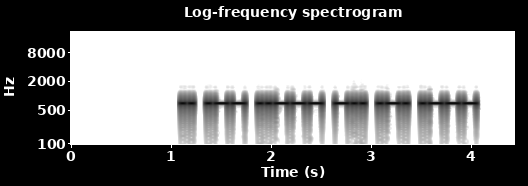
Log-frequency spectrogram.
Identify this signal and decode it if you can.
Morse code, heard as a keyed tone, about 28 wpm, 700 Hz. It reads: IW2DRJ
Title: DXCC-100 Call Signs - 6 Characters - Repeated 3x - 28wpm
